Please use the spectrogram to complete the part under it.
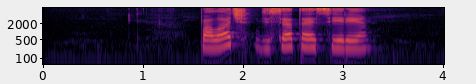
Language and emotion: Russian, neutral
